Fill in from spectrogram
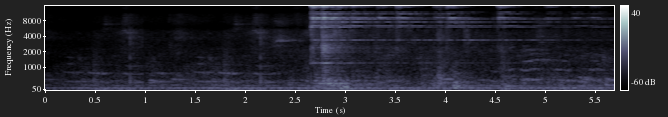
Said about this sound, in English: So there we can hear the bells ringing on the dice tower.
